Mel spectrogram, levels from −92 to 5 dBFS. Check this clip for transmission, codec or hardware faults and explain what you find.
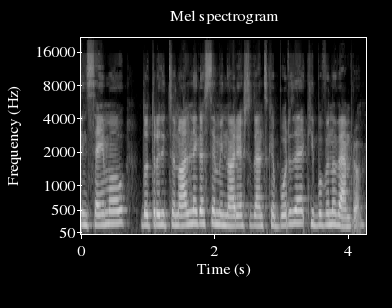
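One transmission fault is present. From 0.51 to 3.83 s there is a call bitrate drop: the encoder was starved of bits, consistent with a fall from 32 to 18 kbps, so speech turns coarse and watery, worst for about 1.25 s.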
